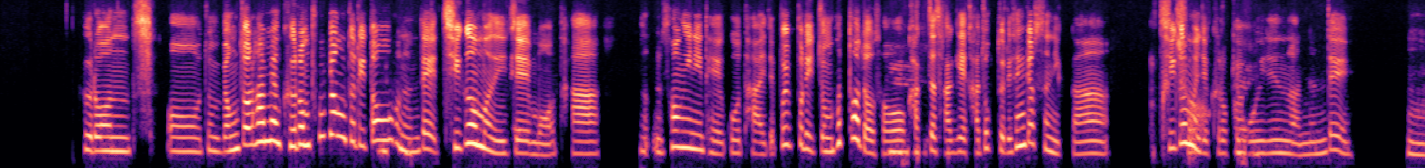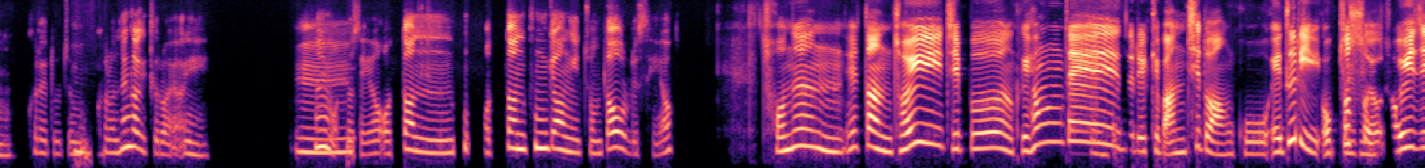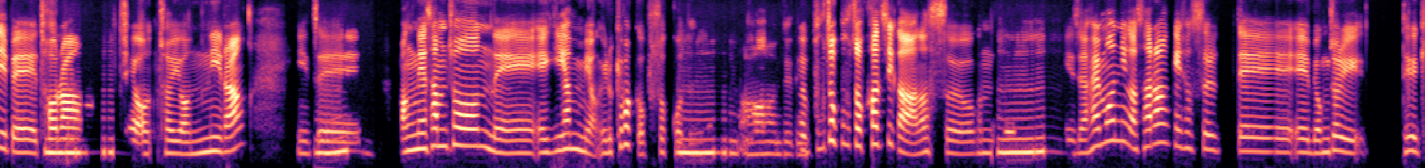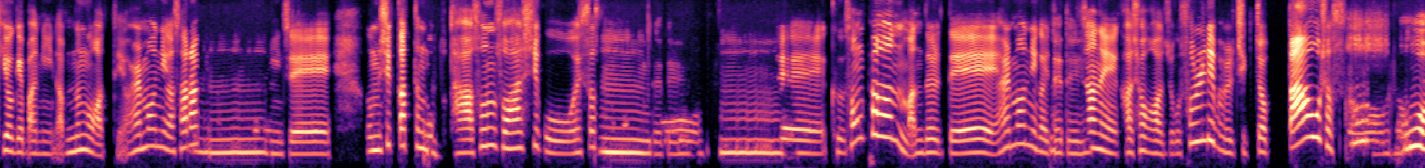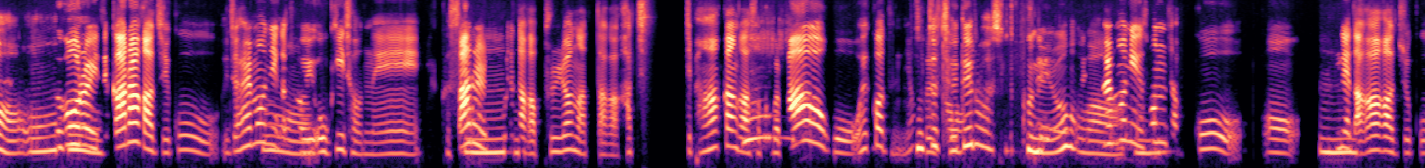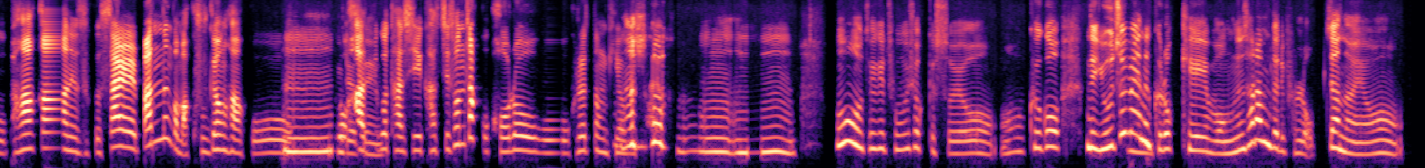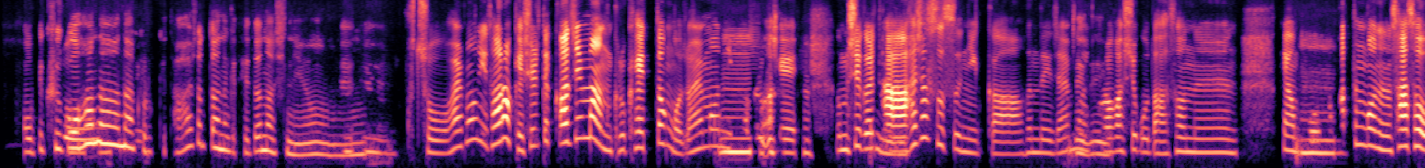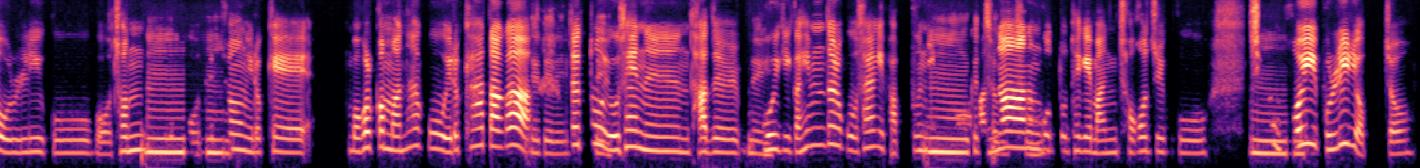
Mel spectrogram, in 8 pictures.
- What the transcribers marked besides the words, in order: other background noise; distorted speech; tapping; gasp; background speech; gasp; laughing while speaking: "거네요"; laugh; static; laugh
- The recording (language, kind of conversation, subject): Korean, unstructured, 한국 명절 때 가장 기억에 남는 풍습은 무엇인가요?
